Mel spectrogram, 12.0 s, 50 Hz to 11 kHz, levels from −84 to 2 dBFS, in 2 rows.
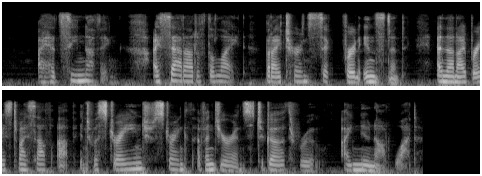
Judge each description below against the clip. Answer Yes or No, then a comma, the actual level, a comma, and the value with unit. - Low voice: No, medium, 170 Hz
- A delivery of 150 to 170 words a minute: No, average, 180 wpm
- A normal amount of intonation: No, narrow, 1.8 semitones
